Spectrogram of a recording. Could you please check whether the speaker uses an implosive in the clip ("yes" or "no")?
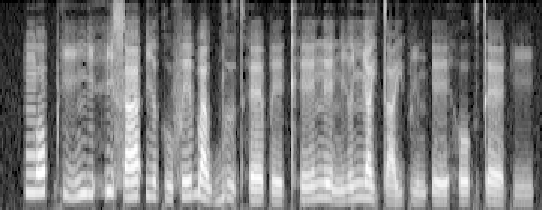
no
